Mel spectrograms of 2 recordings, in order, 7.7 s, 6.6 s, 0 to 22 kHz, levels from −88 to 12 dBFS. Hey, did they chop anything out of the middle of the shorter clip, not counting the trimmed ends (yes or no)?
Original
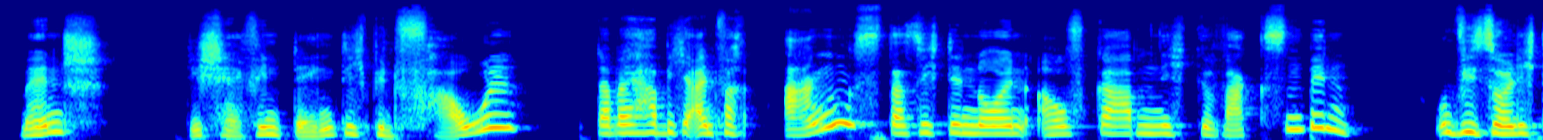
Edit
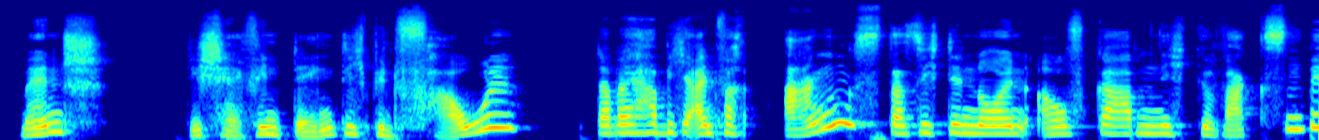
no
